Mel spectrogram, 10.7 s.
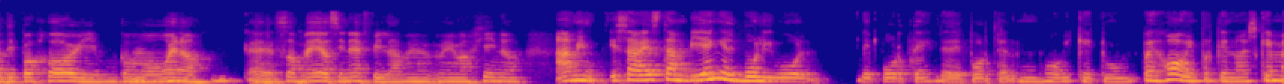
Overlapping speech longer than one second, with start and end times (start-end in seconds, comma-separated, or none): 1.1-2.3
